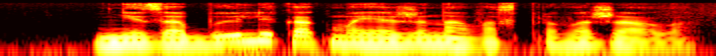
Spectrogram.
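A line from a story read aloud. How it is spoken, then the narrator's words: Affectionate. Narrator (Russian): Нема ласково сказал Сысыгме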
